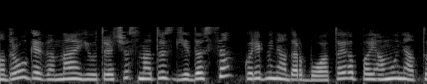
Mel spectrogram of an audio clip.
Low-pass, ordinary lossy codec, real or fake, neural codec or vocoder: 7.2 kHz; MP3, 24 kbps; fake; codec, 16 kHz, 0.7 kbps, FocalCodec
